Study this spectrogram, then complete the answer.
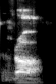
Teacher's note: ulama-ulama tajwid bersetuju membaca dia secara mad asli lah, 2 harakat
